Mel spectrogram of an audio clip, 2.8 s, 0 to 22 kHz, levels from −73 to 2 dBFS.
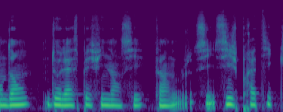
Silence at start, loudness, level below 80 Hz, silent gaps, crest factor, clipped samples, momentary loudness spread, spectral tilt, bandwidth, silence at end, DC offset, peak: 0 s; -29 LUFS; -56 dBFS; none; 16 dB; under 0.1%; 6 LU; -6 dB/octave; 15 kHz; 0.1 s; under 0.1%; -12 dBFS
